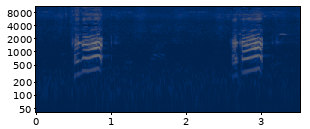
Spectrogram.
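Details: Male and female sulphur-crested cockatoos roaming free and playing in a residential housing complex in Indonesia: two loud, harsh, nasal calls with stacked tones, about two seconds apart, over low background murmur.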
